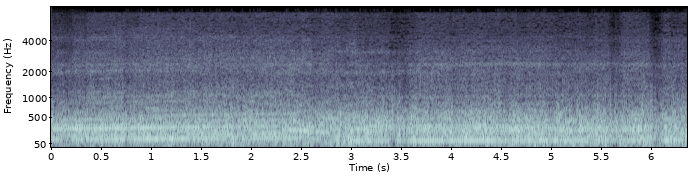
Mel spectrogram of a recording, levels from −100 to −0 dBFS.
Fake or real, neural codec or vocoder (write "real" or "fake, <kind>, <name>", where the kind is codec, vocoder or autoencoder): fake, autoencoder, DAC-VAE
